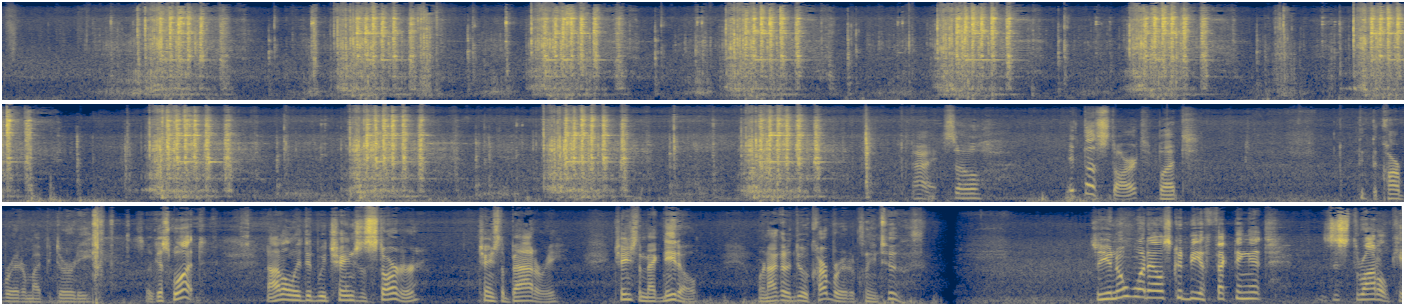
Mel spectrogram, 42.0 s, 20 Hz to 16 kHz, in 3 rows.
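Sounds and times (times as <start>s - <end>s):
lawnmower engine running unevenly: 0.8s - 14.5s, 15.2s - 22.9s.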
